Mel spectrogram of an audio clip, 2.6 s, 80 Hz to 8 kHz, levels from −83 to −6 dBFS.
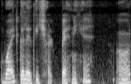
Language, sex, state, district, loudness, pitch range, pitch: Hindi, male, Himachal Pradesh, Shimla, -19 LUFS, 125-170 Hz, 140 Hz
